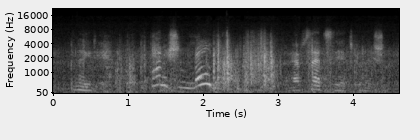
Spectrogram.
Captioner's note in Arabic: حفيف ورق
